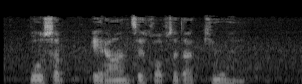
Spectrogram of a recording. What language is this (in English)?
Urdu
